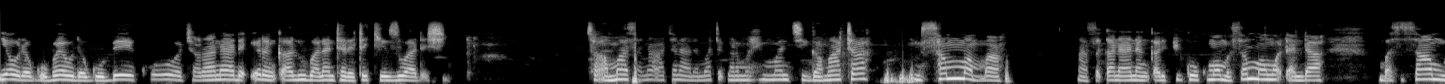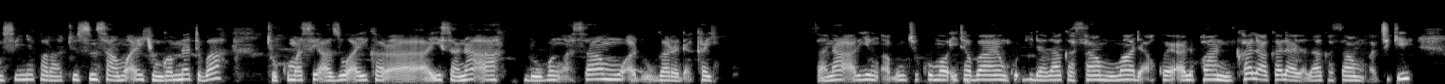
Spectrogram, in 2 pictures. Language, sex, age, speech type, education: Hausa, female, 15-29, spontaneous, secondary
